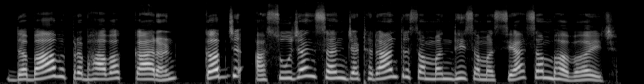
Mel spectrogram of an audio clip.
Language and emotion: Maithili, neutral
